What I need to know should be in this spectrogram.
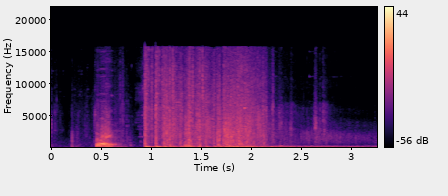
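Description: Gunfire bursts loudly nearby.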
